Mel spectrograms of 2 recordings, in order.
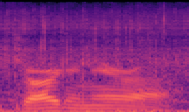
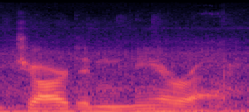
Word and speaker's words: giardiniera: I kept calling it Giardiniera. And although nobody corrected me on it, I think the pronunciation is Giardiniera. Giardiniera.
